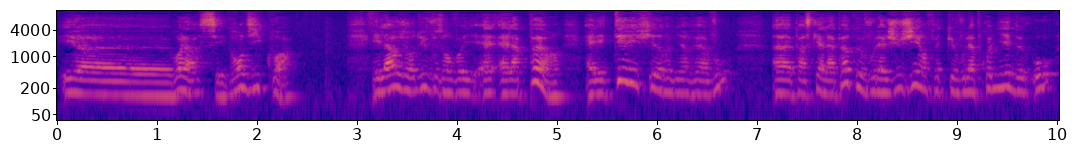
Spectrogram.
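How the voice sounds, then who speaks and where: A woman giving a casual tarot reading, talking in an animated way and full of restarts and fillers. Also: low voice, fairly quick. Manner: breaks into soft sung song lines. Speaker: tarot reader.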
